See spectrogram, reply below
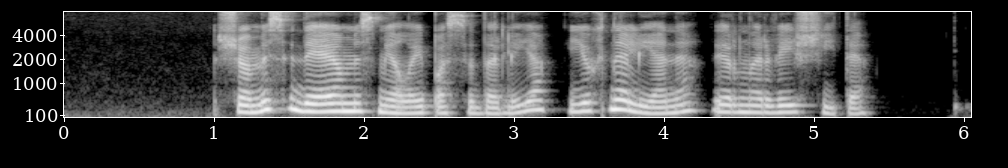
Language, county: Lithuanian, Vilnius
